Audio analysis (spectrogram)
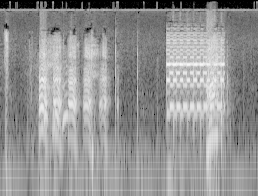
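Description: A telephone in a Telugu film scene sounds one bright, steady electronic ring burst after a stretch of dialogue, with a voice overlapping its end.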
